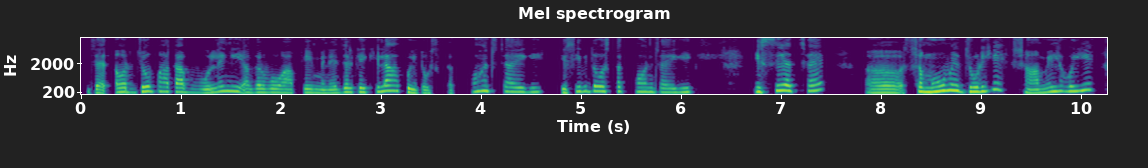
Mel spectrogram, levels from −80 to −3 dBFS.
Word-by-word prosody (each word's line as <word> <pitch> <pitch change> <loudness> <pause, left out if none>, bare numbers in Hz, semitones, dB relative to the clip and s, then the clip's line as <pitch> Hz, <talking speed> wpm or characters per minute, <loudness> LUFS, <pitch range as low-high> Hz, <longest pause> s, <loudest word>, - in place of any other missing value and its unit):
ज 175 - +1
और 210 -1 +1
जो 230 +6 +4
बात 225 -2 -3
आप 210 -1 +2
बोलेंगी 235 +9 +1
अगर 185 +1 -1
वो 185 - -1
आपके 180 +1 -4
मैनेजर 170 +4 -1
के 205 - +3
खिलाफ 260 +6 0
हुई 175 -4 +3
तो 155 - -6
उस 145 - -12
तक 145 - -14 0.2
पहुँच 255 +2 0
जाएगी, 215 -1 -3 0.2
किसी 180 +7 -2
भी 240 - -3
दोस्त 245 0 +1
तक 235 - -7
पहुँच 220 -2 -2
जाएगी। 200 +1 -3 0.6
इससे 225 +7 +2
अच्छा 270 0 0
है 300 +4 -1 0.4
अ, 175 0 +1
समूह 230 +4 +7
में 285 -3 +6
जुड़िए, 235 +10 +3
शामिल 185 +6 -1
होइए, 255 +5 +1
220 Hz, 195 wpm, -22 LUFS, 185-245 Hz, 0.6 s, समूह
